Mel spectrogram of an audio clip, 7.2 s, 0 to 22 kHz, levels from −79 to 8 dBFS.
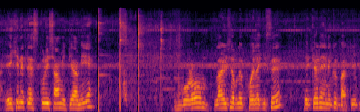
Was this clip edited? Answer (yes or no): yes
